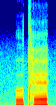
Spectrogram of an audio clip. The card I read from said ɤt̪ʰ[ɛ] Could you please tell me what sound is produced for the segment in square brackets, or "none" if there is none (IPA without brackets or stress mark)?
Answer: ɛ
